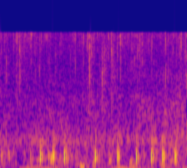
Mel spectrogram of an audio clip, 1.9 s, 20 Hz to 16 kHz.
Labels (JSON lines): {"label": "biophony, pulse", "recorder": "SoundTrap 500"}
